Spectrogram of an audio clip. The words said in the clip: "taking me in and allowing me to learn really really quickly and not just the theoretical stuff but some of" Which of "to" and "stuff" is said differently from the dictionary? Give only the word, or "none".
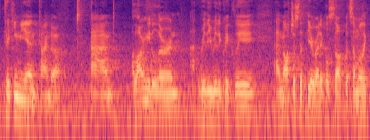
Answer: none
